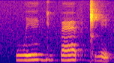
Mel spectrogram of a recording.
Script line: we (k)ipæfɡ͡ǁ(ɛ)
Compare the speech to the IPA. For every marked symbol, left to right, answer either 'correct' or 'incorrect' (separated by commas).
incorrect, incorrect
